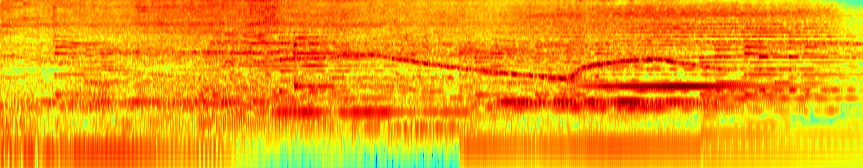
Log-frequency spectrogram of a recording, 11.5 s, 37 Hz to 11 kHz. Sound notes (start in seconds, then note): 2.9 car, mothercycle, siren sounds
